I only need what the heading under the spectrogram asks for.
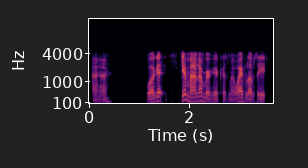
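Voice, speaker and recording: A man's voice: lowish voice, lively intonation, fairly quick, no room sound. A man hosting a casual interview in a joking, teasing way, on phone-like audio. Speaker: host, pastor and church musician. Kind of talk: casual chat. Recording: dull, narrow phone-like sound.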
